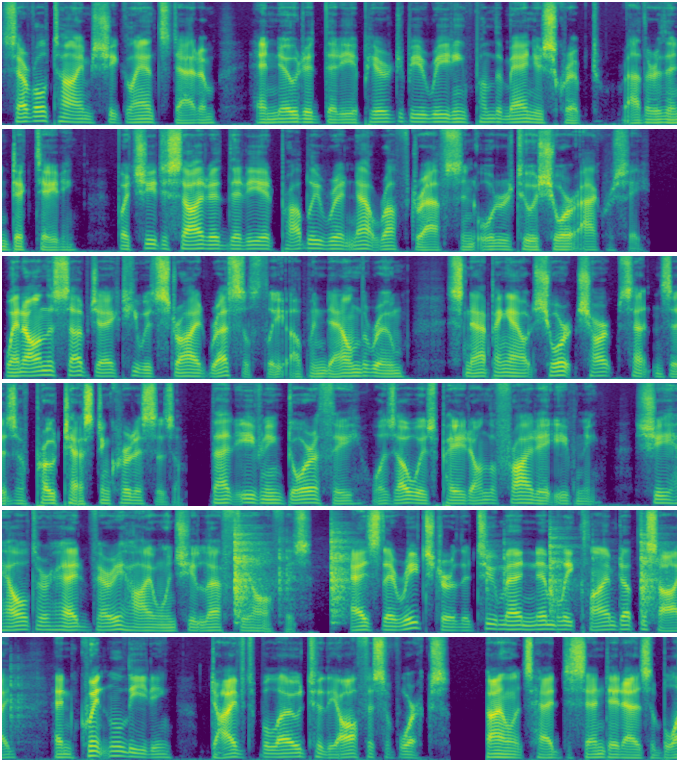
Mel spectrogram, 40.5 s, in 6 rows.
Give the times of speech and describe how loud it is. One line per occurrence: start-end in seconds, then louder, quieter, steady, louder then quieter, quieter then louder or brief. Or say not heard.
0.0-40.4 steady.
